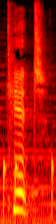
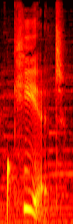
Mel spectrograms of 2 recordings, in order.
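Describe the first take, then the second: First: The word has a single vowel sound. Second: The vowel stretches into two vowel sounds. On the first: This is the speaker's own dialect. "have a single vowel sound in my dialect" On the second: This is how it sounds in Southern English. "stretch out in Southern English to sound like two vowels"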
